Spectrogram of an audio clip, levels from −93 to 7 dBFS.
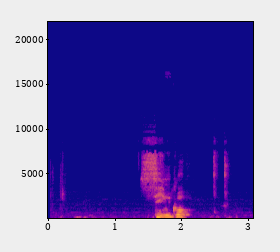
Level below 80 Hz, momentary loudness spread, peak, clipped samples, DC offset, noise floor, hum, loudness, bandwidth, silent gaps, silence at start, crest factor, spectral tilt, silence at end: -64 dBFS; 18 LU; -6 dBFS; under 0.1%; under 0.1%; -69 dBFS; none; -21 LUFS; 8.8 kHz; none; 1.45 s; 20 dB; -7 dB/octave; 0.95 s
